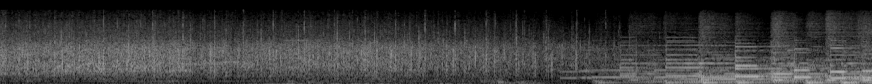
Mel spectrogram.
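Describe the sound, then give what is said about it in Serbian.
Audience applause for Nick Cave after a song, dense and steady clapping that holds for several seconds before music comes in and plays under the tail of the clapping. “Da, zaista aplauzi za Nika Cave-a”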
